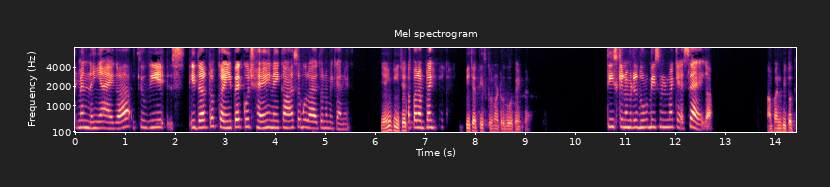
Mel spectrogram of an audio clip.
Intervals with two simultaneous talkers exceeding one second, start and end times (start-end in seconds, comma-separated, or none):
none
